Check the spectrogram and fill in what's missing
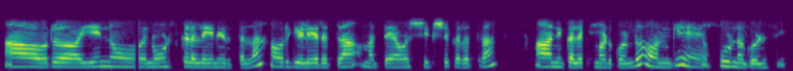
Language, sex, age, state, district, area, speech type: Kannada, female, 30-45, Karnataka, Mandya, urban, conversation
